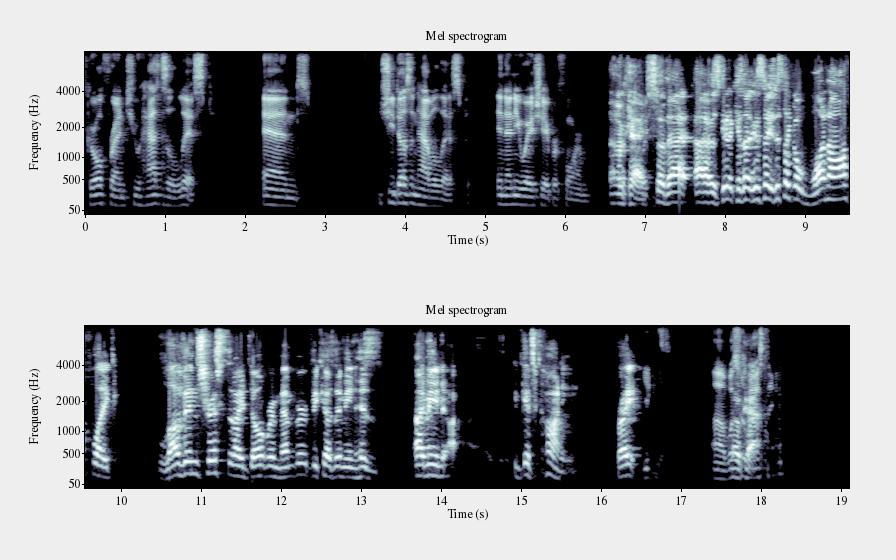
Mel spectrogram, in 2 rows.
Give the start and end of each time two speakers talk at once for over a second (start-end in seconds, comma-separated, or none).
none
